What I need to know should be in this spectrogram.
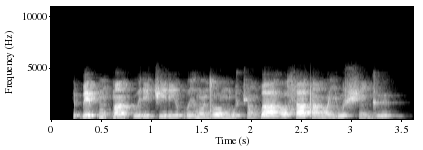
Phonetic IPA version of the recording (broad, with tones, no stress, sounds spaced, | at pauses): ɓ e˦ p ũ˧ k͡p ã˧ kʷ i˨ ɾ i˨ t͡ʃ iː˨ ɾ iː˨ ɡʷ i˦ ɣ ũ˧ d oː˦ ŋ u˨ t͡ʃ ɔ̃˧ ɡ͡b aː˦ ɣ ɔ˧ s aː˦ t ã˨ ɾ ɔ̃˧ j u˦ ʃ ĩ˧ ɡ ɨ˨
